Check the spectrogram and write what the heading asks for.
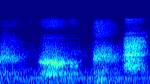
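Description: A person breathing hard while straining through an isometric hold: two audible breaths, one about half a second in and a sharper one near the end.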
